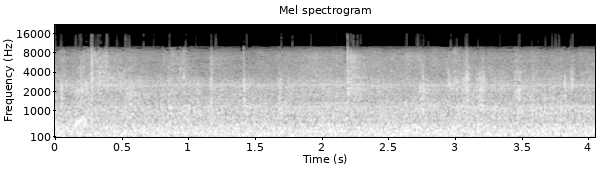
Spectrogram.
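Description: Steady, hiss-like background noise of a meeting room's recording, with a few faint clicks and light knocks.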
